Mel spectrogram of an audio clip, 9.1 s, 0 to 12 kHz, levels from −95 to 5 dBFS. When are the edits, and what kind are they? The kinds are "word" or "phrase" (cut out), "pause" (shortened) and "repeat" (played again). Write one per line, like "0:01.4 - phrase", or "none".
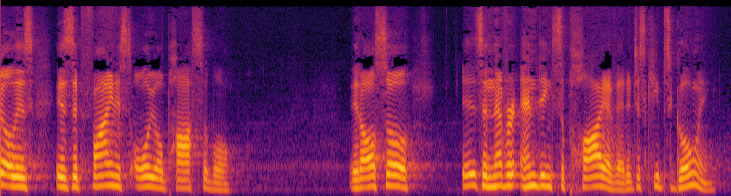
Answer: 0:01.0 - phrase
